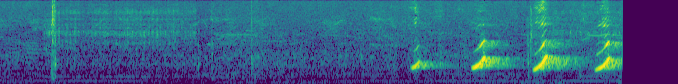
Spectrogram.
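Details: Lar gibbon at Trotters World of Animals, swinging and singing: four rising whoops, each sweeping upward sharply, spaced about two-thirds of a second apart after a quiet start with faint background hum.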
